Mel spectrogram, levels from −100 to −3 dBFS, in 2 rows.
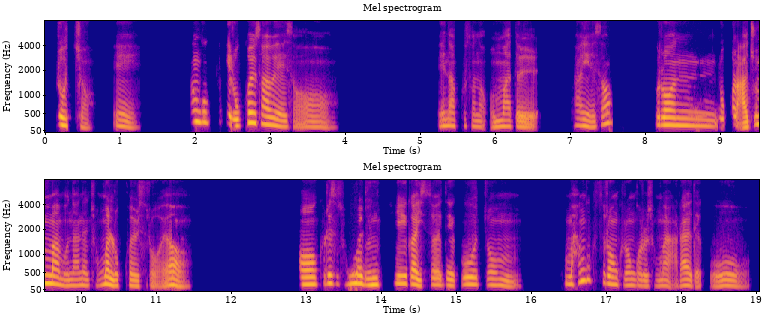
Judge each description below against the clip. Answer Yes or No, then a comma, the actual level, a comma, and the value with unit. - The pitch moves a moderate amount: Yes, average, 4.4 semitones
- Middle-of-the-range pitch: Yes, medium, 175 Hz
